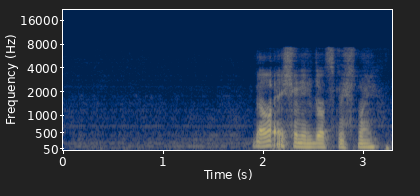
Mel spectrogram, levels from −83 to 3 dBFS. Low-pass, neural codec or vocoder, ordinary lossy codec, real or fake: 7.2 kHz; codec, 24 kHz, 1 kbps, SNAC; none; fake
